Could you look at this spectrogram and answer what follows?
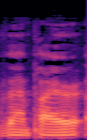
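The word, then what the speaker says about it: Vampyr: When I first read it, I thought it was Vampire. – It does look like it's Vampire. Yeah, but they pronounce it Vampire.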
